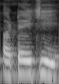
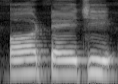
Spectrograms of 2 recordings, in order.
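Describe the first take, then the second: First: Said in the usual way. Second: attache slowly as अ, टै, ची; syllable by syllable. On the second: Shown as a demonstration. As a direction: draw out each syllable of अटैची. (अटैची को तोड़कर: अ, टै, ची) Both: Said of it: "तो ट का क्या साउंड आएगा".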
